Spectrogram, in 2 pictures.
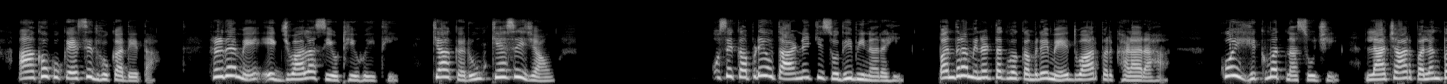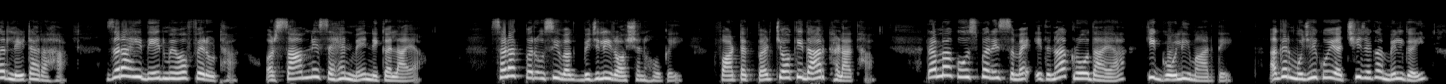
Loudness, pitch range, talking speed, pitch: -14 LUFS, 215-320 Hz, 185 wpm, 260 Hz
